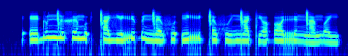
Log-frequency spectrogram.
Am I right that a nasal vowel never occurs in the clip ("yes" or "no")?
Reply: yes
